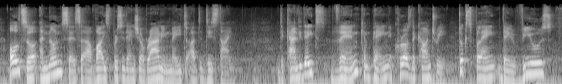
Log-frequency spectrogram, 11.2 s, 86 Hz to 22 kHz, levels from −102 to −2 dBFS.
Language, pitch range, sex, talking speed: English, 110-145 Hz, male, 110 wpm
